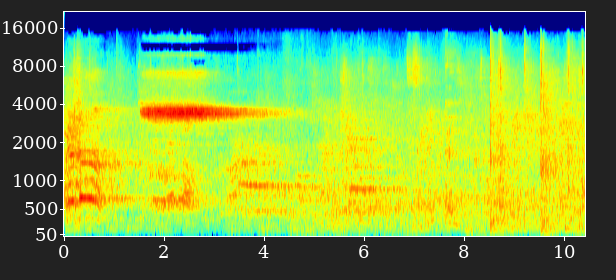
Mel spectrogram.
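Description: Young girls call out in a large echoing hall.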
